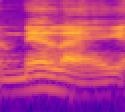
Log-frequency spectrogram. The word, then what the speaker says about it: Milei: Yeah, so yeah, they did a whole sketch about how President of Argentina, Milei, I believe is how it's pronounced. Javier Milei.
